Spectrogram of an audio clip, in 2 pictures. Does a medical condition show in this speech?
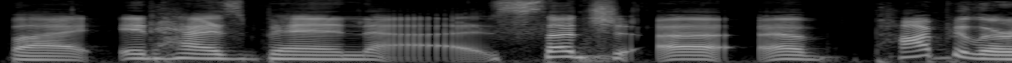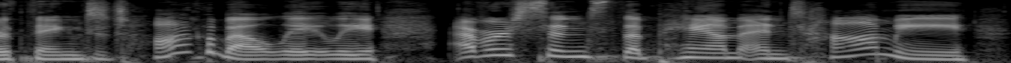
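No.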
